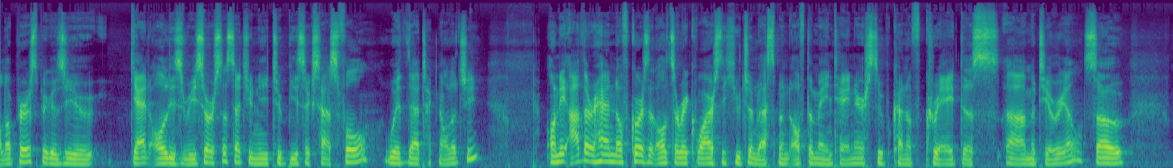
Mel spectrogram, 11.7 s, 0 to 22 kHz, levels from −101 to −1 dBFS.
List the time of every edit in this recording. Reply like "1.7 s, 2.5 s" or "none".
none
